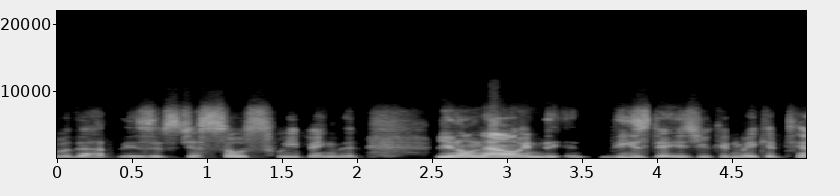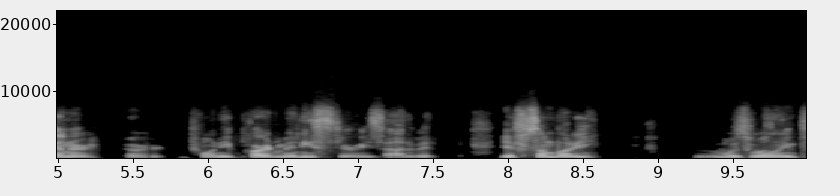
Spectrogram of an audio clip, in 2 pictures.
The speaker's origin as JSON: {"language": "English", "town": "Anaheim", "region": "California", "country": "United States", "tie": "born or raised there", "also_born_or_lived": "Oceanside", "said": "I was born in Oceanside, which was actually Camp Pendleton, California. My father was a Marine, and I was 10 months in the womb."}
